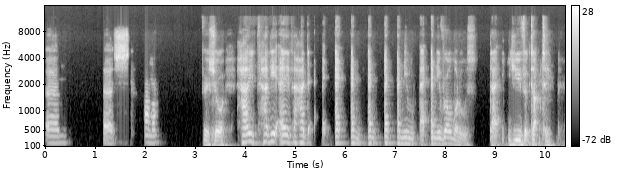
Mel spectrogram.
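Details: Adult woman with a stammer involving blocks; stammering.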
